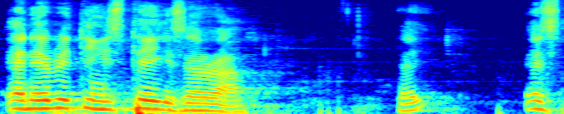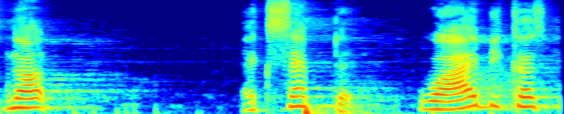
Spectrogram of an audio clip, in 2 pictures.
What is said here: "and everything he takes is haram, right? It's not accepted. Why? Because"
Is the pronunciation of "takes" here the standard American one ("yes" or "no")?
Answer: no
